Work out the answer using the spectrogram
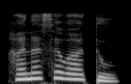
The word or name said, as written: ಹನಸವಾತು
